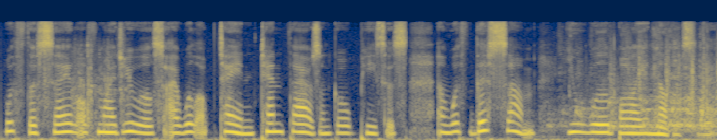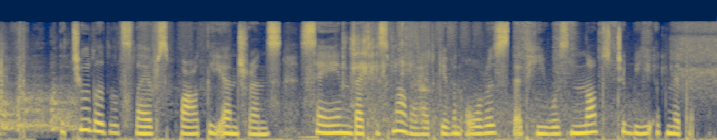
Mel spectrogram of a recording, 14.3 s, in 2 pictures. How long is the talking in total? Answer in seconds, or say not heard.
14 s.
